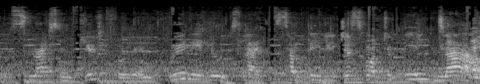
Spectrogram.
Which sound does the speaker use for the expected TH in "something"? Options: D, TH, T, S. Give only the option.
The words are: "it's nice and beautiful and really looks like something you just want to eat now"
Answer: TH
